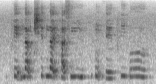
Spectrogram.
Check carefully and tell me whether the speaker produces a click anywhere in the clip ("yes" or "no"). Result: no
